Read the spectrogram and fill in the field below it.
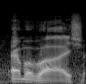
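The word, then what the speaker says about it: Elmiraj: I'm at Cadillac with David Leone from GM, and this is a concept car for the, how you pronounce it? El Miraj. El Miraj.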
